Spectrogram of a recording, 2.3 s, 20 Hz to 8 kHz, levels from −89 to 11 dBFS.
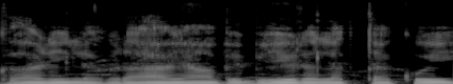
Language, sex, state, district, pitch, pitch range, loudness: Hindi, male, Bihar, Araria, 110 Hz, 105-110 Hz, -33 LUFS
